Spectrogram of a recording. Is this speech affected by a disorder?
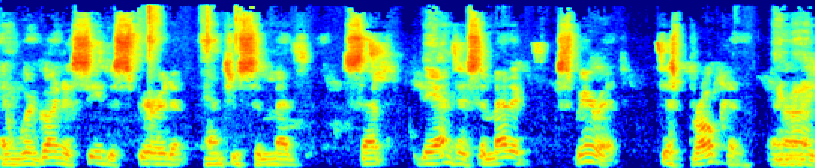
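No.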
